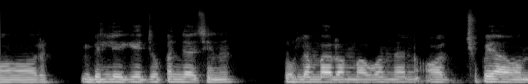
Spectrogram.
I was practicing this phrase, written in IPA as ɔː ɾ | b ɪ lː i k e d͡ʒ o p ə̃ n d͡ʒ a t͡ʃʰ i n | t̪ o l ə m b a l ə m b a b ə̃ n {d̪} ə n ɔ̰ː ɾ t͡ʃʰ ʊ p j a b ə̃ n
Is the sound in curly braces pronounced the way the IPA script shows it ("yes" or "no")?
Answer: yes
